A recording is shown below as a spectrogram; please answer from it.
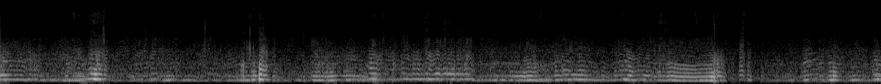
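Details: Natural buzzing of honey bees within the hive, a constant low drone overlaid with wavering, pitch-bending buzzes of single bees flying near, punctuated by a few short sharp clicks.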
